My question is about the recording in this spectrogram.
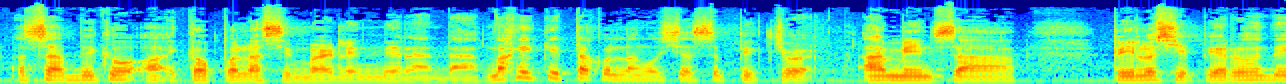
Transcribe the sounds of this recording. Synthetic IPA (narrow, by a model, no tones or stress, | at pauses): ʔɐt̪saːbɪkoʔaʔɪkawpɐlasɪmaɹlɪnmɪɾand̪anɐkɪkiːt̪ɐkolaŋʊʃjasɐpɪk̚t͡ʃʊɹ | ʔamɪnsɐ | filosɪpɛɾohɪnd̪ɪ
